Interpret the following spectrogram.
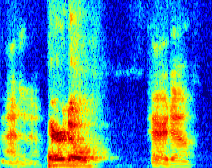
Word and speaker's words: Peridot: Peridot. It's like bread. Got it. It's like French. Dough.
